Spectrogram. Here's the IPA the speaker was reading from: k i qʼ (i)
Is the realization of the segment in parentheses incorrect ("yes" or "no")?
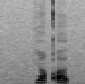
yes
